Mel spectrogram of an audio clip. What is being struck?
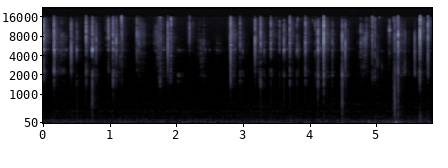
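Glazed ceramic mug planter filled with soil.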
